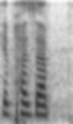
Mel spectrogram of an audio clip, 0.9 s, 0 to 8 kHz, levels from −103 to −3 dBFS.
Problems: none marked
